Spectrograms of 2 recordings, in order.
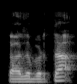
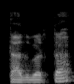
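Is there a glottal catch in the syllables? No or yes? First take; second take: yes; no. First: The syllables carry an abrupt glottal catch sound. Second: The syllables flow smoothly without any glottal catch. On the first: The speaker calls it wrong. "तो ऐसे नहीं पढ़ना।" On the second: The speaker calls it right. "तो कैसे पढ़ना है? Simple"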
